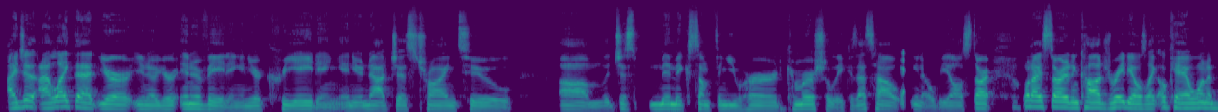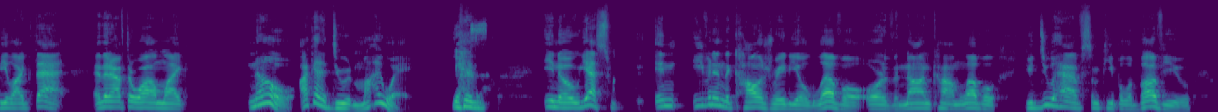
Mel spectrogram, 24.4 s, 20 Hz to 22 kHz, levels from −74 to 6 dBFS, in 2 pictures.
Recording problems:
none

